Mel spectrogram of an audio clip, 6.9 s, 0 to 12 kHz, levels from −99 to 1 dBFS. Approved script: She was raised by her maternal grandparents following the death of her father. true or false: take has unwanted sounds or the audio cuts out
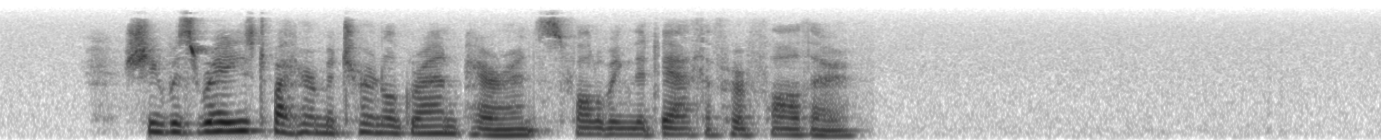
false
